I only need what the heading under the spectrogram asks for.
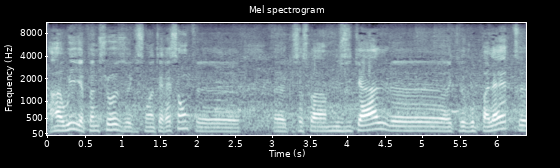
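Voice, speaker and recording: A man, co-president of an association, answering interview questions in a halting, self-correcting way. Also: medium pitch, low-quality recording. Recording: crowd chatter behind.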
